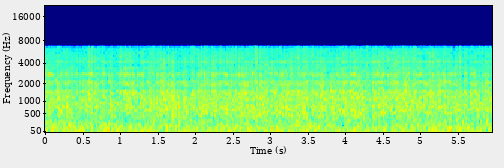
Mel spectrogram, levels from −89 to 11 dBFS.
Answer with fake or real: fake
